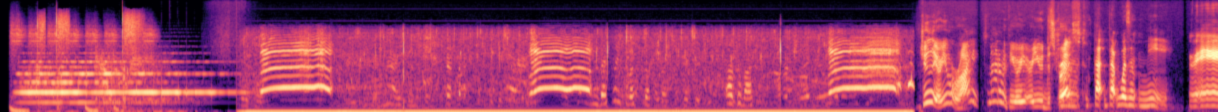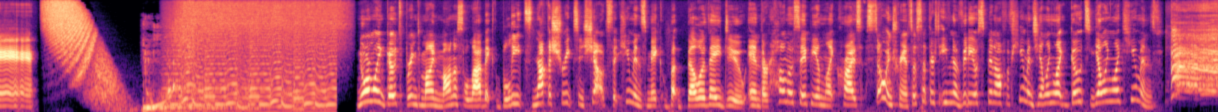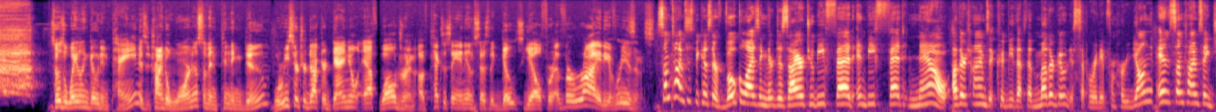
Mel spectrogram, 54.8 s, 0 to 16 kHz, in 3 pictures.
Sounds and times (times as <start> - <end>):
Goat: 3.6 - 5.0, 7.6 - 9.0, 12.4 - 13.6, 35.8 - 37.0.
